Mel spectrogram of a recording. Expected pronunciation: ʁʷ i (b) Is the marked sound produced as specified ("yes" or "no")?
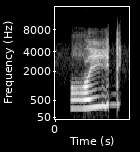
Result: no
